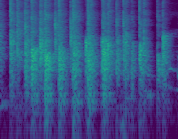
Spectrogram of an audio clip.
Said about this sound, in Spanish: Todo aplauden, me encanta. ¡Viva, viva!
